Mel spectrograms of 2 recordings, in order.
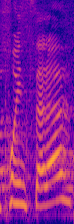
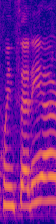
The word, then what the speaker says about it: poinsettia: you chat so angry a poinsettia poinsettia or whatever because i never i never say it right well no there's an extra eye at the end of it uh it's uh prosecco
